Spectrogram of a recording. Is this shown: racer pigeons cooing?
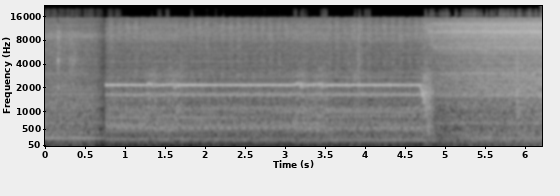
no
